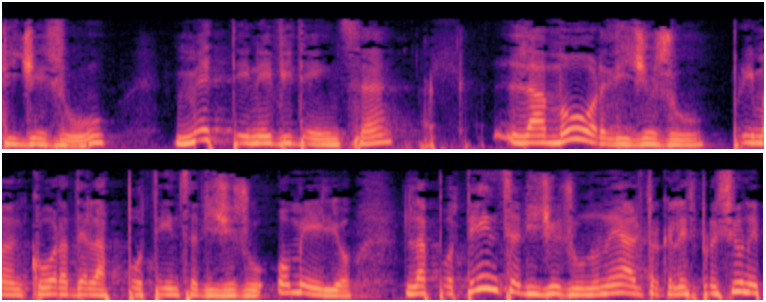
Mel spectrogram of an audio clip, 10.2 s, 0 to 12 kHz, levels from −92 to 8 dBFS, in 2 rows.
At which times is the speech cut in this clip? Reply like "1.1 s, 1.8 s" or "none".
none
